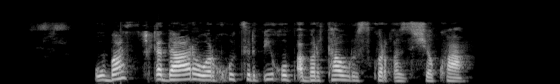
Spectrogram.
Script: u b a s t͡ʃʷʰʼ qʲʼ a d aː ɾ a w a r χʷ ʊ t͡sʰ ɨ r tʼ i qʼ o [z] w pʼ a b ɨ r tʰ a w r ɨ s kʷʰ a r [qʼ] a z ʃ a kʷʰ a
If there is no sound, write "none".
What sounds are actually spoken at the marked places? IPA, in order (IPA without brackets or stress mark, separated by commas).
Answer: none, qʼ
